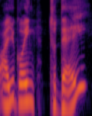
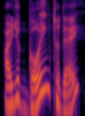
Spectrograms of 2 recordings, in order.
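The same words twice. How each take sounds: First: The word today is stressed. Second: The word going is stressed. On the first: It asks whether today is the day of going. "I'm asking you if it is today that you are going" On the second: It asks about the action of going. "it's about the action"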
